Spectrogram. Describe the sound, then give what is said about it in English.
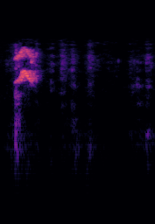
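Birds chirping: one loud, shrill squawk at the start, then a string of softer, brief high chirps scattered over the rest of the moment, with no one talking. “Settle down, birds.”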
